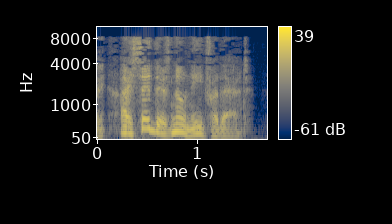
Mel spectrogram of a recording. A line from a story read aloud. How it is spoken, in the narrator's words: she told him irritably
